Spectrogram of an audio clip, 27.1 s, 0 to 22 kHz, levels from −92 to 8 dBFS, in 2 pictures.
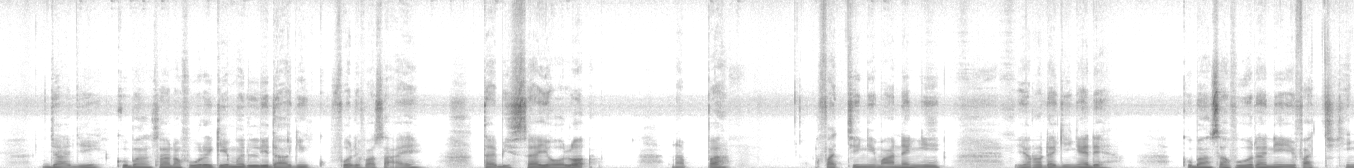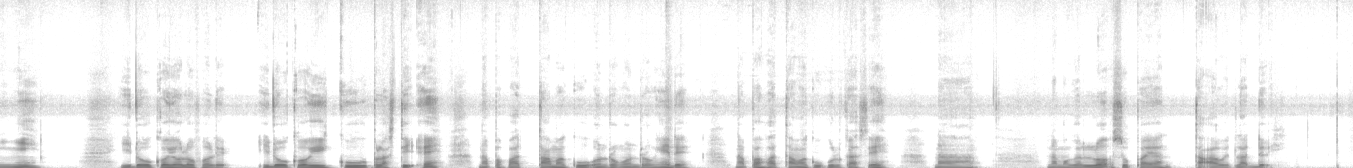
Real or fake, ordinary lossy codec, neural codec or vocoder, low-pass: real; none; none; none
